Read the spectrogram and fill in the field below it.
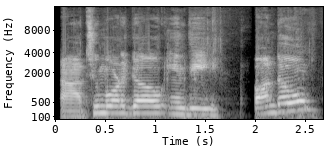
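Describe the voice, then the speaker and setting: A man hosting a live sports memorabilia break, talking in a bright, fairly high register. He keeps up a quick, chatty patter and reads viewer comments aloud. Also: big pitch swings. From Bulgaria. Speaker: sports card break host. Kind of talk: live-stream sales patter.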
